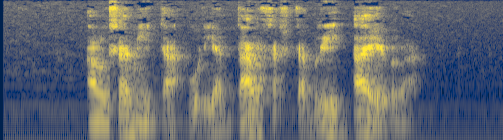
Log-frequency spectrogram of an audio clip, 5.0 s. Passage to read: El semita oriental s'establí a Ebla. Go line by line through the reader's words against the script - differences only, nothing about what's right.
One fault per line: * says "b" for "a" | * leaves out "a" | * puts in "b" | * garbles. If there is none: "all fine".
all fine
